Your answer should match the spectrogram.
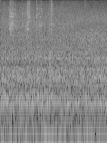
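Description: Steady hum of a running fan, with a low drone and a faint constant tone under an even rushing noise.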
